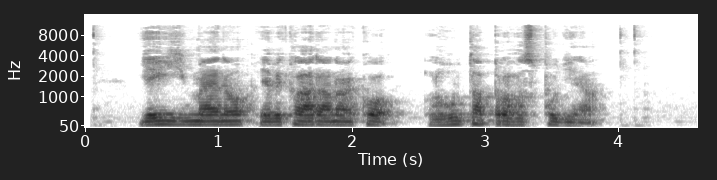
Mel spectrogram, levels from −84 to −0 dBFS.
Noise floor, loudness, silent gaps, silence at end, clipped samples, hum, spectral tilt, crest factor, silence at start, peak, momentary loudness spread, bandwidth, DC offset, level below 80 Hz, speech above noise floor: -52 dBFS; -22 LUFS; none; 0.75 s; under 0.1%; none; -6 dB/octave; 18 dB; 0.4 s; -4 dBFS; 11 LU; 11.5 kHz; under 0.1%; -50 dBFS; 31 dB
